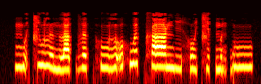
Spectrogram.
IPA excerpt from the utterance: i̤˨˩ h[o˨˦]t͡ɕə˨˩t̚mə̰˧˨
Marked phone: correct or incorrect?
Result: incorrect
